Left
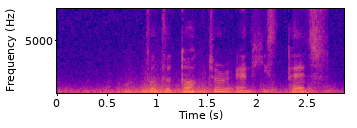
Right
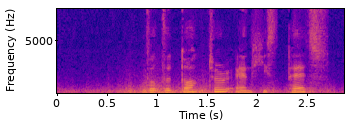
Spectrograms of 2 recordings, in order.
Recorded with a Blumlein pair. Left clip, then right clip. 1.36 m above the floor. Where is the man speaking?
15° right.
